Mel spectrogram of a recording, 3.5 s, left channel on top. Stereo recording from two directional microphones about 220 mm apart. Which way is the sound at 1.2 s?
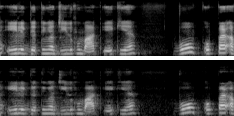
55° left (ahead or behind).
